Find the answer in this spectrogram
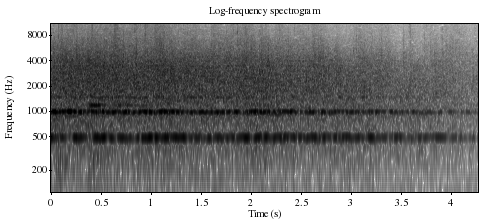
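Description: Women's choir holding a sustained note in octaves, with a soft breathy hiss over it. The note fades away near the end.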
